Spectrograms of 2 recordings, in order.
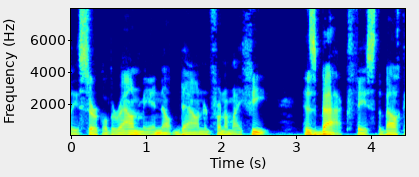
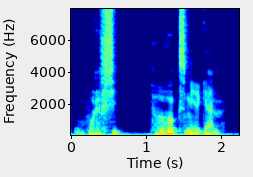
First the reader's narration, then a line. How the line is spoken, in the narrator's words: Peter stammered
